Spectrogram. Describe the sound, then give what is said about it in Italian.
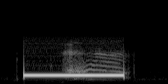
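A single loud, steady telephone ringback tone sounds for about a second, a flat electronic beep heard while a call to Senator Petrocelli is being placed for Radio 24, with faint murmuring underneath. “Stai provando il cellulare del Papa?”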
